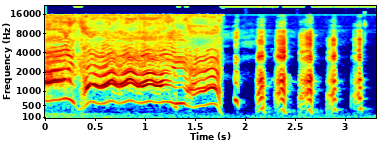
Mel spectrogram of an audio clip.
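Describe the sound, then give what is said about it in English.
An isolated rock singer's scream: a loud, sustained, wavering high-pitched cry lasting nearly two seconds, then five short, sharp vocal bursts in a quick rhythmic run, with no backing music. “Here's another one of his screams isolated.”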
